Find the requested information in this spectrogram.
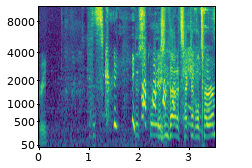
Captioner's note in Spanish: laughs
